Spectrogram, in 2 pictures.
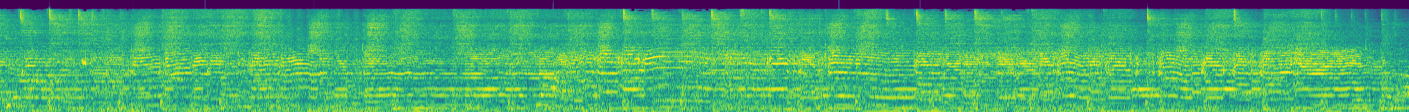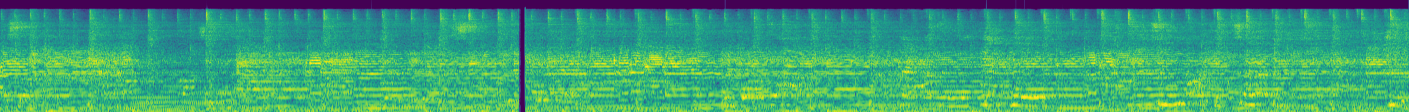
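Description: A rock band playing loud and live: electric guitar, electric bass and drum kit, with a singer. The sound cuts out for an instant about two-thirds of the way through.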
